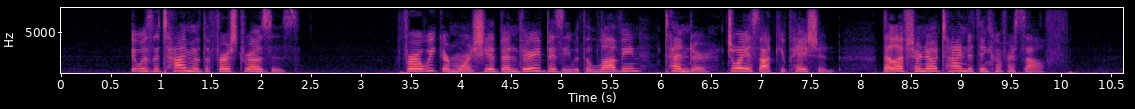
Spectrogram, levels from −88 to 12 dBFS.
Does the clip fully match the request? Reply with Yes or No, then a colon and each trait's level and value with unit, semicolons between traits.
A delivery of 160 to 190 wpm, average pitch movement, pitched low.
No: average, 185 wpm; average, 3.7 semitones; very high, 265 Hz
